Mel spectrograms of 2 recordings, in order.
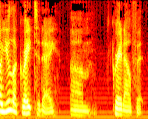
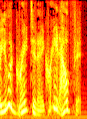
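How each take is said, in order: First: The voice sounds flat and indifferent. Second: The voice sounds warm and enthusiastic. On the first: The speaker does not seem to care. The speaker calls it wrong. "See that face right there? That's what I get" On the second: The speaker seems to care. The speaker calls it right. "you must say it differently if you want to sound like you care"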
